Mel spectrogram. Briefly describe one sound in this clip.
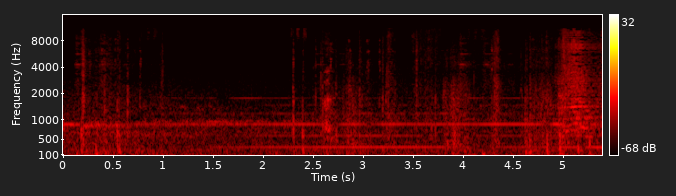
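Hands scrape and grab at rough stone during a climb.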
